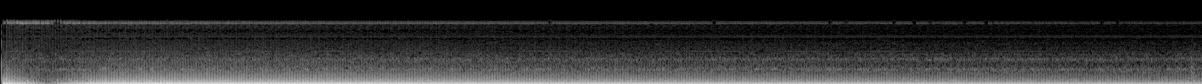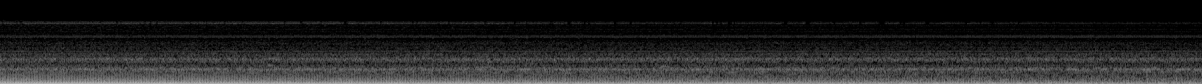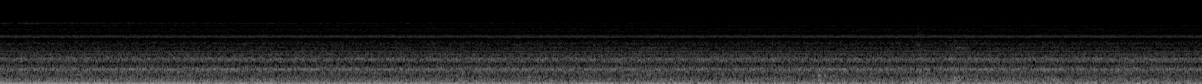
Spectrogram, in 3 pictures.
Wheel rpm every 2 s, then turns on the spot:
0, 0, 0, 0, 0, 0, 0, 0, 0, 0, 0, 0, 0, 0, 0, 0, 0, 0.
none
